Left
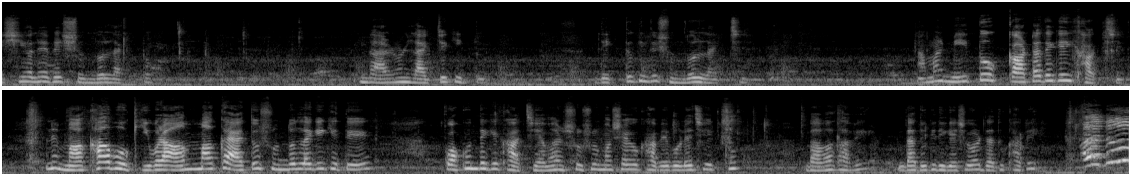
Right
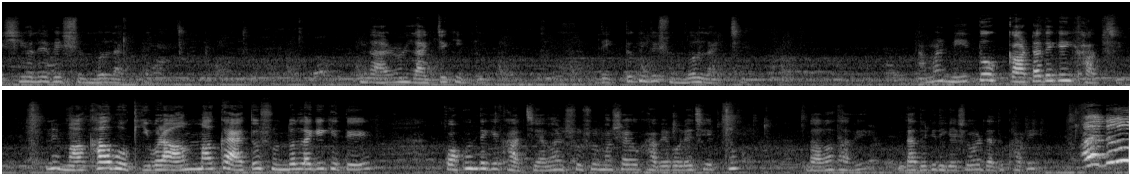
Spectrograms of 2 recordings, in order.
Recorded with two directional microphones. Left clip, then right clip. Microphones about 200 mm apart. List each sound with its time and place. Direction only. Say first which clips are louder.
0.0 s speech: left 5 dB; 40° left (ahead or behind)
3.7 s speech: left 3 dB; 35° left (ahead or behind)
6.0 s speech: left 4 dB; 40° left (ahead or behind)
9.1 s speech: left 5 dB; 35° left (ahead or behind)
